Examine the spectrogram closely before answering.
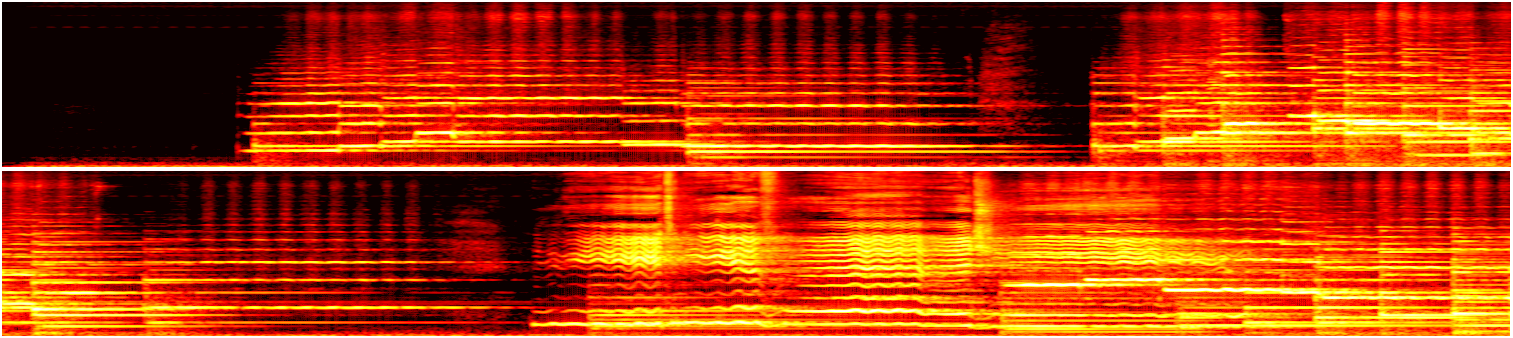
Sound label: Summer Evening Flute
